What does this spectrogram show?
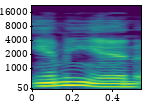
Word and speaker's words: MEN: WWF Rebellion, a UK-only pay-per-view, took place at the MEN Arena. Oh, that was men. Yeah. I think it's pronounced M-E-N, but it's all capitalized men in Manchester, England.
